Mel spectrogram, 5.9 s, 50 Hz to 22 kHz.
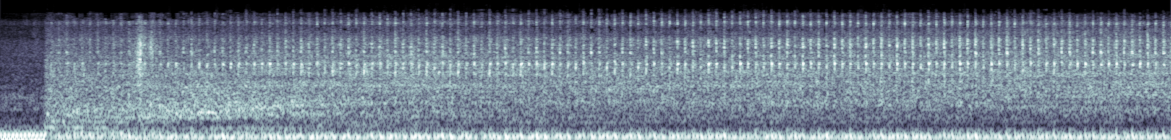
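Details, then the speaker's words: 2008 Honda Civic Si (FG2, K20Z3) after a new starter fixed its no-start breakdown: loud, deep, steady idle rumble with an even beat and no knocks, exhaust open; healthy idle. "It was the starter, bro. Yes, sir. Let's go, bro. I got it, dude. I figured it out, y'all."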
